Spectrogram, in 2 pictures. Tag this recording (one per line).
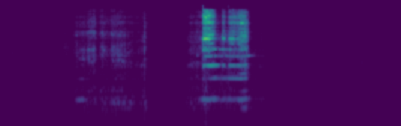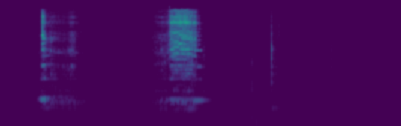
gate
fence
open
squeaky
close
iron
squeak
metal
